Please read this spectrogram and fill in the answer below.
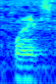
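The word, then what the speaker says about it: Planck: if you use the I'm from the Midwest so if you use the Midwest pronunciation as planks constant but PL is probably the more proper priation and N is some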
